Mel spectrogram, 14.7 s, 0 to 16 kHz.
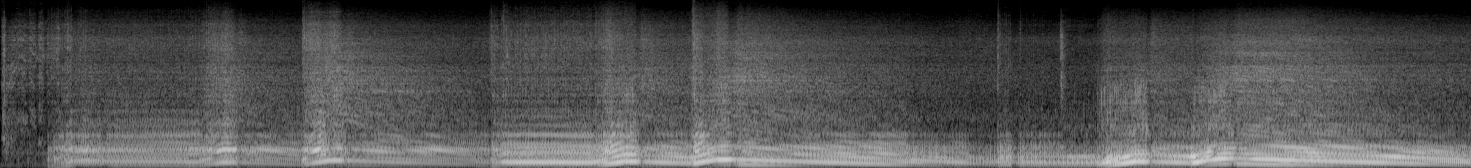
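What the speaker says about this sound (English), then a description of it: "let's fire this up and take a listen to how the M2 sounds" A BMW M2 engine fires up and revs repeatedly, each sharp blip of the throttle rising and falling in pitch over a loud idle, with several distinct revs spaced across the run and no talk.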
